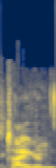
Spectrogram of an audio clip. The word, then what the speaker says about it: Tigard: That's how you say it, right? – Tigard. Yes, Tigard. Tigard's it.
